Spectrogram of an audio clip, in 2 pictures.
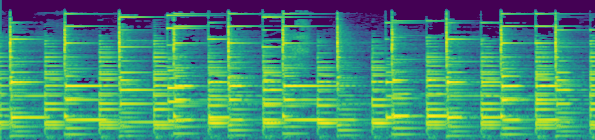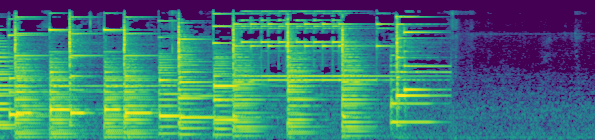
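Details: Bright chiming children's music with regular bell-like notes repeated about twice a second, ending in a short quiet room tone.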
